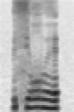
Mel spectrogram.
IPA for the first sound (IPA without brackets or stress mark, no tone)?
sʲ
